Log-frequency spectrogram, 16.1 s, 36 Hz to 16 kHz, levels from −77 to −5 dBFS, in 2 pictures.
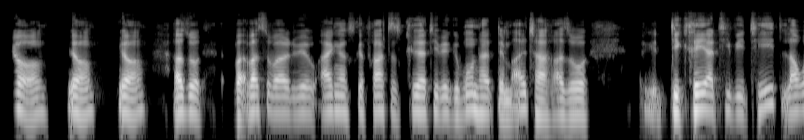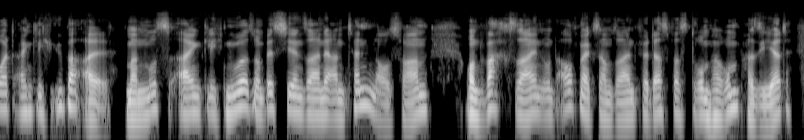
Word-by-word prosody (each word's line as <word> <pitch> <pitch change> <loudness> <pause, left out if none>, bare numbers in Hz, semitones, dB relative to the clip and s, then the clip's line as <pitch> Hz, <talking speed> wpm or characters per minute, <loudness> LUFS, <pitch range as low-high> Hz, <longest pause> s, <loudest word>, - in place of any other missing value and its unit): Ja, 110 +4 +2 0.2
ja, 120 -1 +3 0.2
ja. 125 0 +3 0.3
Also, 120 -1 +4 0.3
wa - - +4
weißt 125 0 +4
du, 135 - -4
weil 120 0 +2
du 115 - -9
ja 120 -1 -1
eingangs 125 -1 0
gefragt 125 +1 -1
hast, 110 -1 -7
kreative 120 -1 +1
Gewohnheiten 120 +1 -1
im 100 -1 -1
Alltag. 115 -8 +2
Also 110 0 +1 0.6
d - - -7
die 125 - +5
Kreativität 135 +4 +1
lauert 130 +4 0
eigentlich 125 -3 -5
überall. 150 - +1
Man 100 +1 +3
muss 135 +5 -2
eigentlich 115 -1 0
nur 145 +6 +2
so - - -3
'n 115 - -2
bisschen 130 -3 0
seine 110 -1 +2
Antennen 145 - -2
ausfahren 95 +7 -1 0.4
und 110 -5 +4
wach 140 0 +1
sein 110 +2 +1
und 110 -2 -6
aufmerksam 115 -9 -2
sein 95 +2 0
für 110 +1 -5
das, 115 +1 -1
was 110 -2 -4
drumherum 110 +6 -1
passiert. 95 - 0
120 Hz, 170 wpm, -24 LUFS, 110-130 Hz, 0.6 s, die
